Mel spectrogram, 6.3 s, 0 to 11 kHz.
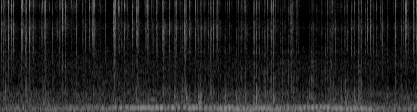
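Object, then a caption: Plastic air freshener bottle. Long acrylic nails rapidly tap and scratch the body and label of a clear plastic Glade air freshener bottle, about 460 ml, hollow with liquid inside and lying on its side. The result is a dense, irregular stream of crisp, bright clicks and scratchy rustles over a steady low hum.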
